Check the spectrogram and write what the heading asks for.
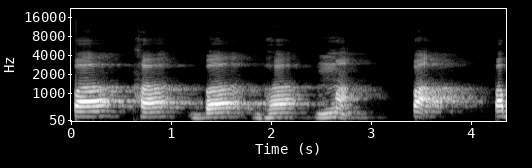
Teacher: तो प फ ब भ म में लिप्स काम कर रहा है, जिसे बोलते हैं ओष्ठ, तो इसको बोल देंगे ओष्ठव्य व्यंजन। · ओंठ है, वो दोनों चिपक रहा है, प फ ब भ म, प, प बोलेंगे तो चिपक जाएगा, फिर फ बोलेंगे तो फ, है ना, चिपक रहा है।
